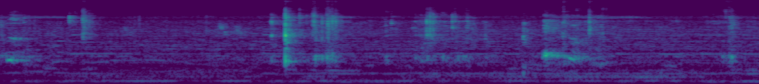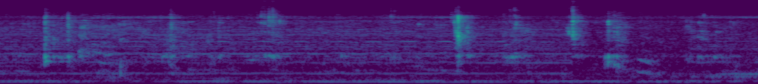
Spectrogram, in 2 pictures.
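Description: A person chewing crisp raw fruit and vegetables close to the microphone: irregular crunches and wet mouth clicks, a few seconds apart, over a faint low hum.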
